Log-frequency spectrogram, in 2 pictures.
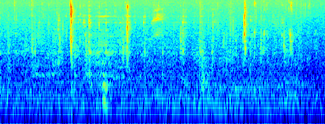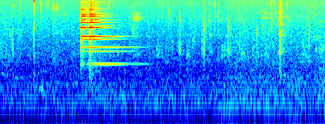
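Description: Close-up eating sounds: scattered wet mouth clicks and smacks of chewing fried fish and rice, with the small sounds of fingers picking fish apart. About eight seconds in, one loud bright ringing ding, the loudest sound here, fades out over a second or so.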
